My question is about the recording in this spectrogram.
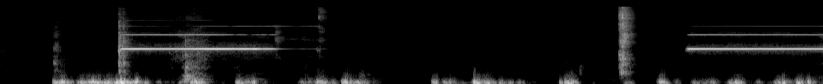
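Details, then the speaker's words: UPS after power-on: buzzer gives a steady high-pitched tone that keeps sounding instead of stopping while its light blinks; cause not identified. "yan mga lods bale nag-on na po siya mga lod pero hindi po tumitigil Yung kanyang bas mga loads"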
